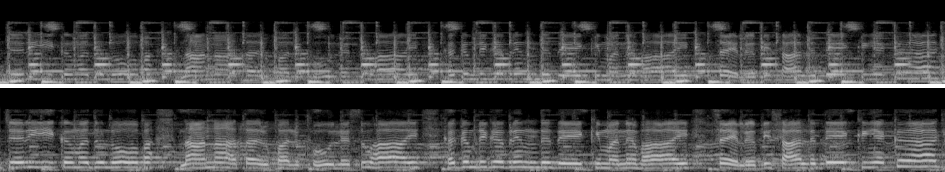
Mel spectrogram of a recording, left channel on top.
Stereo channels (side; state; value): both; normal; correlation 0.27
